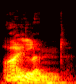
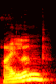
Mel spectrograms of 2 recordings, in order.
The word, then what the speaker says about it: island: is a type of Island I don't think there's any real difference between is and Island but the key is don't pronounce the S Isle island island it's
